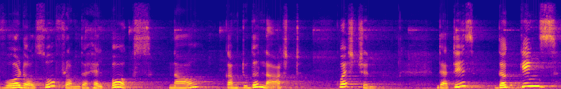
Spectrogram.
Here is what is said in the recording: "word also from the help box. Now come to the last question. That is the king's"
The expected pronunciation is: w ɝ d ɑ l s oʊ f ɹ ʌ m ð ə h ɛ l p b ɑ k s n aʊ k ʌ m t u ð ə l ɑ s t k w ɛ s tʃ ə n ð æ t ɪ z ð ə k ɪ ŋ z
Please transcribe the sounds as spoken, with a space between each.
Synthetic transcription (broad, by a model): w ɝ d ɑ l s oʊ f ɹ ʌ m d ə h ɛ l p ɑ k s n aʊ k ʌ m t u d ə l ɑ s t k w ɛ s tʃ ə n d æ t ɪ z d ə k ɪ ŋ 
